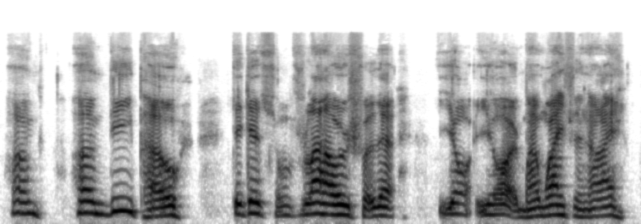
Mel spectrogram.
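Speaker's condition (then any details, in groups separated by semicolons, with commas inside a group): Cerebral palsy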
